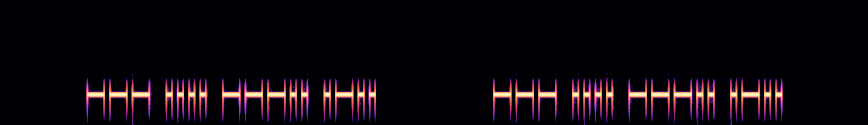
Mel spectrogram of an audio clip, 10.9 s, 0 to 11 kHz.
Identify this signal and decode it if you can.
Morse code, heard as a keyed tone, about 17 wpm, 700 Hz. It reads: OH8L OH8L
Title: DXCC-100 Call Signs - 4 Characters - Repeated 2x - 17wpm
